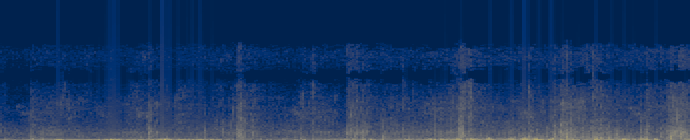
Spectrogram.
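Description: Wind buffeting the phone's microphone in a heavy, uneven low rumble, with irregular footsteps on dirt ground.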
